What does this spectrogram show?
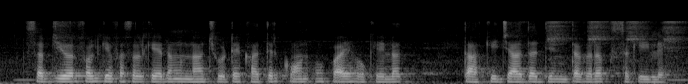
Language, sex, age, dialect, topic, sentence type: Bhojpuri, female, 31-35, Northern, agriculture, question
